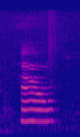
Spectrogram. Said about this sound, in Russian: ну, мяу это хорошо или плохо? Это хорошо, котики это всегда вот, хорошо. хорошо, это прекрасно.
